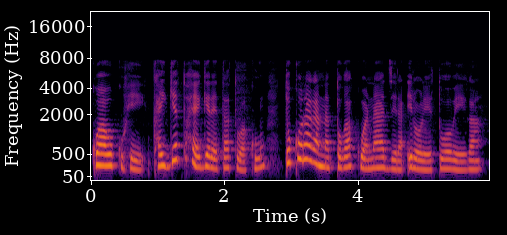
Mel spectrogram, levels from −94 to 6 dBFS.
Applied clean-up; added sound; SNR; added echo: none; none; none; none.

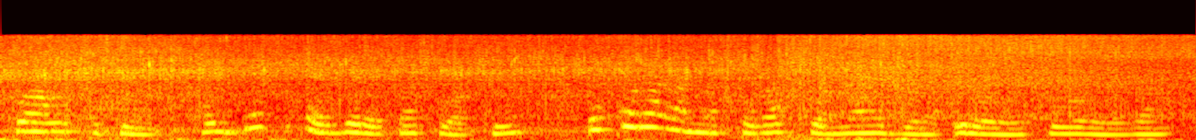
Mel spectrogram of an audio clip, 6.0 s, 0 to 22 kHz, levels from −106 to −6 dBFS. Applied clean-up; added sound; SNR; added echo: none; Frying (food); 2 dB; reverberation time 0.1 s.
